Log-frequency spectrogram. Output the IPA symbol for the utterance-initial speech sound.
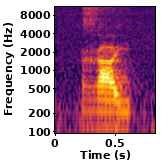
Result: ɣ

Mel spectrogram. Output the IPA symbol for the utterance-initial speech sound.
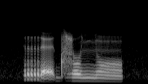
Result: r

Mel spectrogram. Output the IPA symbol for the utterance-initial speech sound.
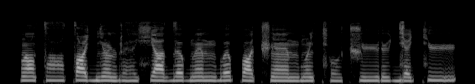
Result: õ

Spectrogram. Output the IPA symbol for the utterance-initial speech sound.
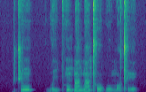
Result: t͡ʃ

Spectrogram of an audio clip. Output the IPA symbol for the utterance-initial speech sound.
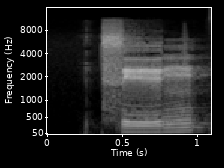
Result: t͡s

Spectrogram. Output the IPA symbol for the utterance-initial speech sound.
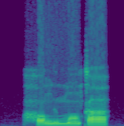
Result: h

